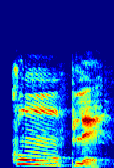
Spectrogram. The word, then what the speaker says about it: complet: Donc, OM, c'est comme ON. On dit complet.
